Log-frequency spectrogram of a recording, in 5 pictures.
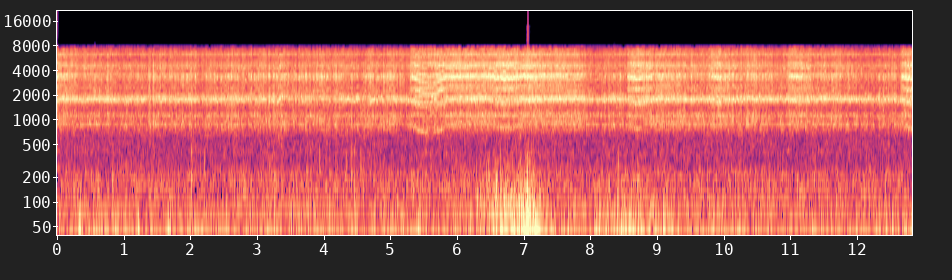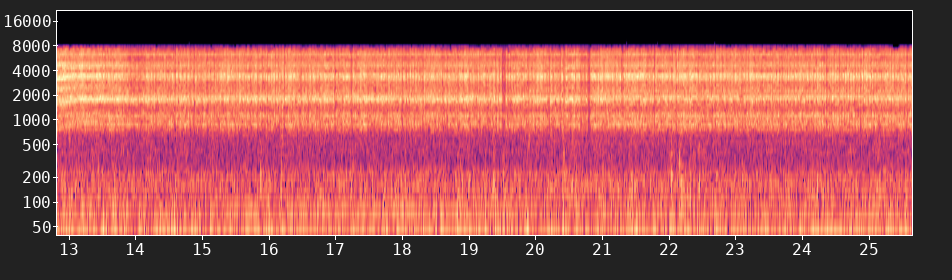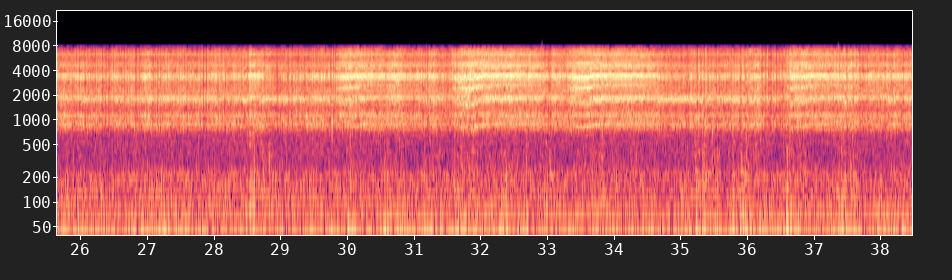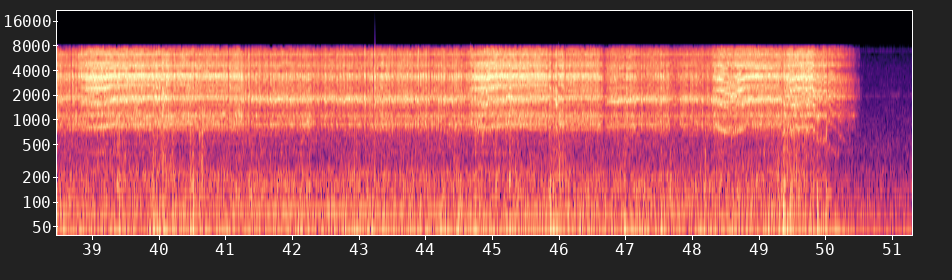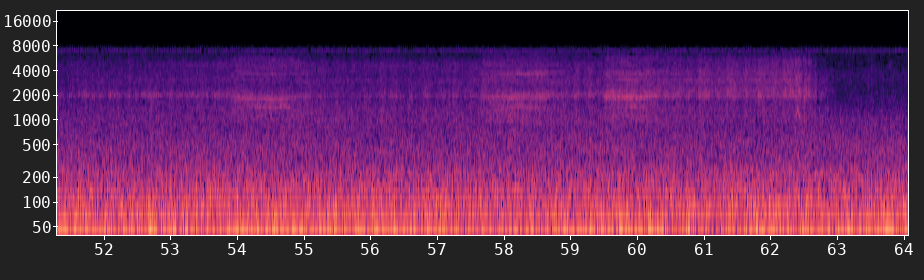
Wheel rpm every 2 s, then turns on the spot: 230, 230, 230, 230, 230, 230, 230, 230, 230, 230, 230, 230, 230, 230, 240, 230, 230, 230, 230, 230, 230, 230, 230, 230, 210, 20, 0, 0, 0, 0, 0, 0.
50-52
